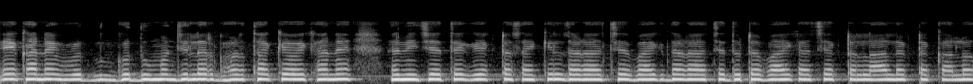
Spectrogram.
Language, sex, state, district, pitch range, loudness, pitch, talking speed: Bengali, female, West Bengal, Dakshin Dinajpur, 225-235 Hz, -13 LUFS, 230 Hz, 125 wpm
